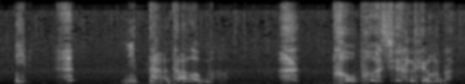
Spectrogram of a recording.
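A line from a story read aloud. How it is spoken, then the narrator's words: Badly trembling voice. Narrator (Chinese): 我声音颤抖的厉害，问木西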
